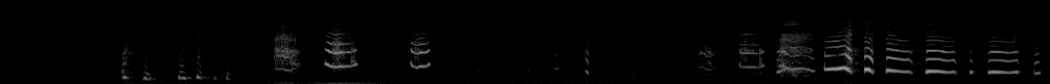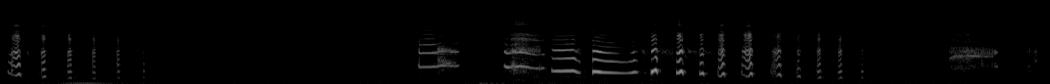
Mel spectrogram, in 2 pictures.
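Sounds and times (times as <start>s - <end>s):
person laughing breathlessly: 4.6s - 12.4s, 15.6s - 19.2s.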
